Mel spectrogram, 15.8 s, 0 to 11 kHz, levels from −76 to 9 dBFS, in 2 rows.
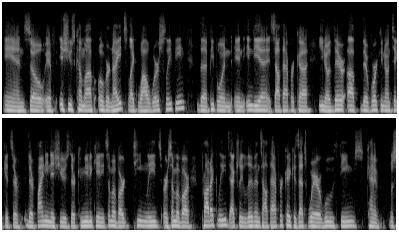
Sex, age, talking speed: male, 30-49, 215 wpm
